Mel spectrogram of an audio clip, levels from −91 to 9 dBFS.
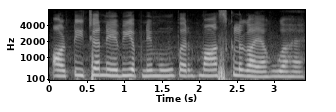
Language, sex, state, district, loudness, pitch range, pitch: Hindi, female, Punjab, Pathankot, -18 LUFS, 225-250 Hz, 240 Hz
